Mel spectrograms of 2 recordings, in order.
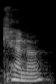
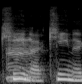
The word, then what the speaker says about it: Kena: So at first I said Kenna. I'm like, oh, that's Kenna. Then it makes sense. They didn't change it. They corrected it in like a video. They said how it's pronounced or whatever, and I thought it was Kina. So I finally got over the hump of like saying Kenna, and I'm like, oh, Kina, Kina.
